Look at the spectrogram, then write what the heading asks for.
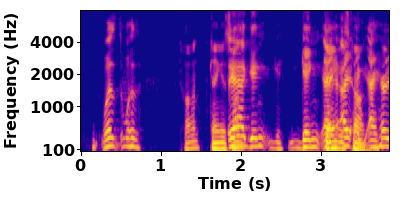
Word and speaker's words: Genghis Khan: Genghis Khan. I heard it's Genghis Khan. I was correct. Genghis Khan. Yeah, bro. I saw that one. That there was like it wasn't Genghis Khan. It's Genghis Khan.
